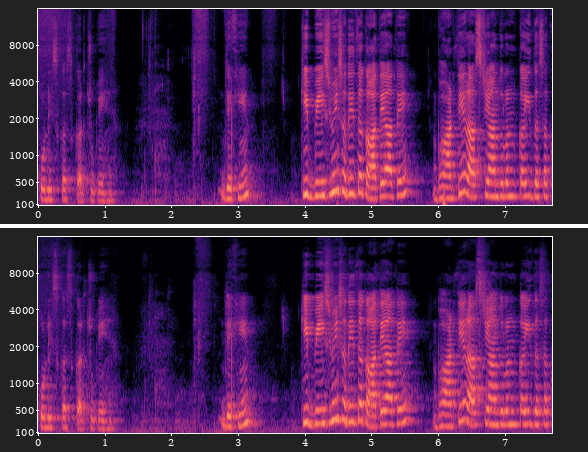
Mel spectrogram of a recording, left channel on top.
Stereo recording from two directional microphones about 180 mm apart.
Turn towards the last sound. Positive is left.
turn(degrees=40)  # may be behind; listen again after turning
